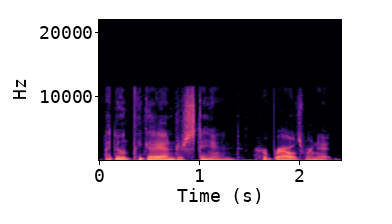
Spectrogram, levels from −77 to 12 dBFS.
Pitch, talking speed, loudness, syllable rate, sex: 135 Hz, 225 wpm, -16 LUFS, 5.8 syllables/s, male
